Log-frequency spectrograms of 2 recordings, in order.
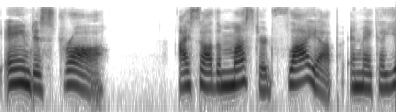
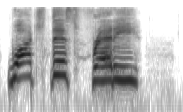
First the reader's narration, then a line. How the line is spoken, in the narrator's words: Philip Leroy yell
